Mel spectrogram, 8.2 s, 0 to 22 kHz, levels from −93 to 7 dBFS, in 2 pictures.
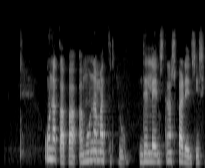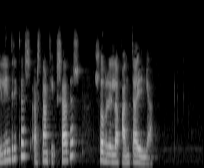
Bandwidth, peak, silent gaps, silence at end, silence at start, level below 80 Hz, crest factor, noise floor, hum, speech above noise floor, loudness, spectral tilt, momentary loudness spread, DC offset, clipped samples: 10.5 kHz; -10 dBFS; none; 1.05 s; 0.9 s; -86 dBFS; 22 dB; -77 dBFS; none; 47 dB; -30 LUFS; -4 dB/octave; 15 LU; under 0.1%; under 0.1%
